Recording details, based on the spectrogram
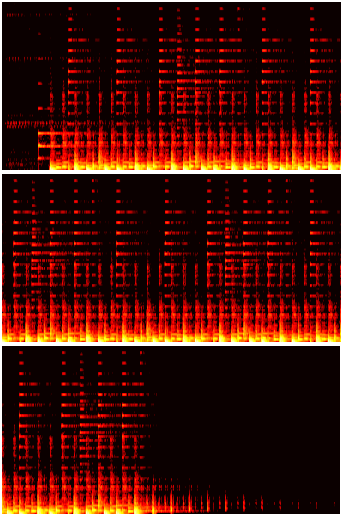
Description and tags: A little Shoetbeat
